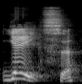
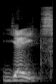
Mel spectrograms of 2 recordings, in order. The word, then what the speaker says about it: Yeats: gaol like in the old times but it's pronounced jail move on to william butler yeats william butler yeats ER not eats or yeh stir or yester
